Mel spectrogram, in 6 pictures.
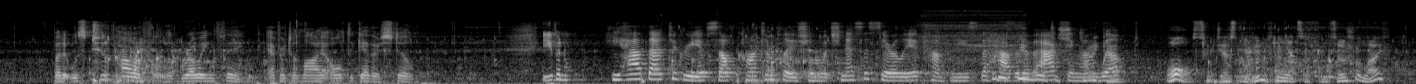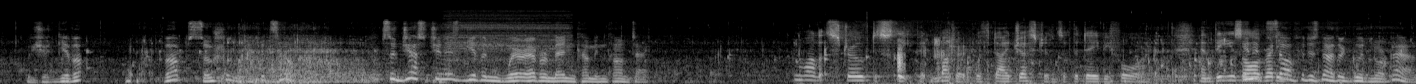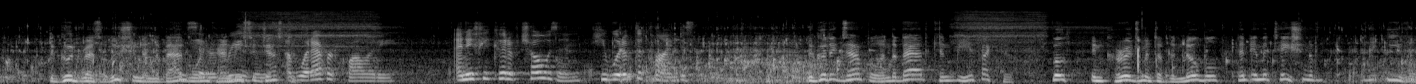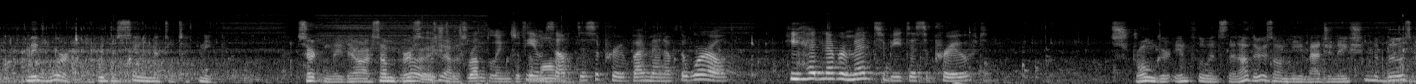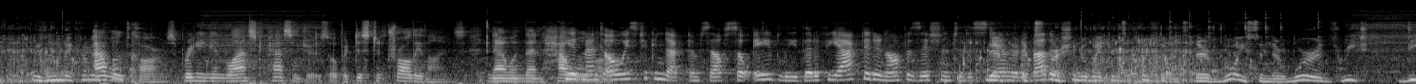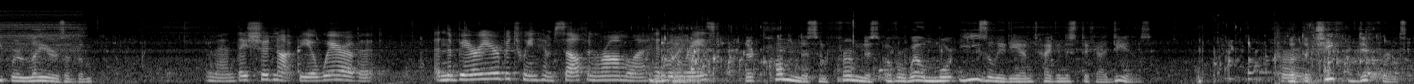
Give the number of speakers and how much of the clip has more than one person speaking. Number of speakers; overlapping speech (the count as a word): three, about 10%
